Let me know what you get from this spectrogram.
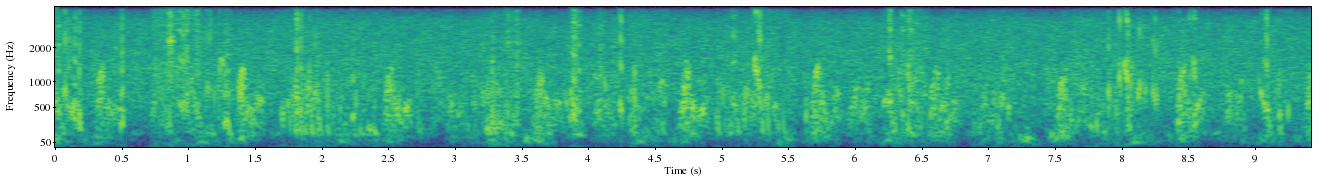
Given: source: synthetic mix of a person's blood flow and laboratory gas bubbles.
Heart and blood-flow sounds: Doppler ultrasound of blood flow; precordium
0.00-0.24 s: bubbles
0.46-0.57 s: bubbles
0.71-1.37 s: bubbles
1.67-2.46 s: bubbles
2.69-2.77 s: bubbles
3.12-3.50 s: bubbles
3.79-4.61 s: bubbles
4.86-5.56 s: bubbles
5.60-5.67 s: bubbles
6.17-6.56 s: bubbles
6.64-6.74 s: bubbles
6.87-7.28 s: bubbles
7.72-8.30 s: bubbles
8.38-8.58 s: bubbles
9.00-9.29 s: bubbles
From the record:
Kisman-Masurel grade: 333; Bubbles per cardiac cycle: rolling drumbeat, 9 or more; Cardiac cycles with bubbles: 50 to 99%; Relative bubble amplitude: loud (0.450 to 0.775); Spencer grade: 3 (all of the cardiac periods contain showers or single bubble signals, but not dominating or overriding the cardiac motion signals); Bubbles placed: only in the low amplitude regions of the cardiac cycle

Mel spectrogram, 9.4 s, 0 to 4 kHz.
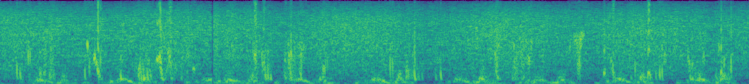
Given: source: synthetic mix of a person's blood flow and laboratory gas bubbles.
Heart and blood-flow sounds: Doppler ultrasound of blood flow; precordium
0.18-0.42 s: bubbles
0.47-0.72 s: bubbles
1.02-1.30 s: bubbles
1.48-1.57 s: bubbles
1.69-2.46 s: bubbles
3.15-3.42 s: bubbles
3.53-3.83 s: bubbles
4.00-4.13 s: bubbles
4.84-4.97 s: bubbles
5.04-5.30 s: bubbles
5.42-5.56 s: bubbles
6.16-6.31 s: bubbles
6.38-6.68 s: bubbles
7.09-7.33 s: bubbles
7.51-7.72 s: bubbles
7.86-8.04 s: bubbles
8.07-8.35 s: bubbles
8.58-8.83 s: bubbles
8.94-9.18 s: bubbles
From the record:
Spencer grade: 3 (all of the cardiac periods contain showers or single bubble signals, but not dominating or overriding the cardiac motion signals); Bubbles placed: anywhere in the cardiac cycle

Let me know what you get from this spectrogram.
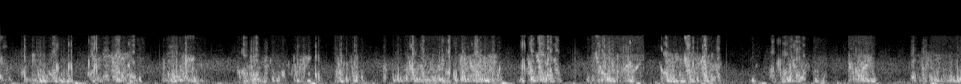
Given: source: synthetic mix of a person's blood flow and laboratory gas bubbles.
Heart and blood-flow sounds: Doppler ultrasound of blood flow; subclavian vein
0.00-0.13 s: bubbles
0.20-0.76 s: bubbles
0.85-1.45 s: bubbles
1.60-2.07 s: bubbles
2.35-3.25 s: bubbles
3.35-3.67 s: bubbles
3.82-5.04 s: bubbles
5.17-5.63 s: bubbles
5.86-6.44 s: bubbles
6.58-7.22 s: bubbles
7.50-7.60 s: bubbles
7.68-8.28 s: bubbles
8.48-8.79 s: bubbles
9.09-9.62 s: bubbles
From the record:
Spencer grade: 4 (maximum detectable bubble signal sounding continuously throughout systole and diastole of every cardiac period, and overriding the amplitude of the normal cardiac signals); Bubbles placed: anywhere in the cardiac cycle

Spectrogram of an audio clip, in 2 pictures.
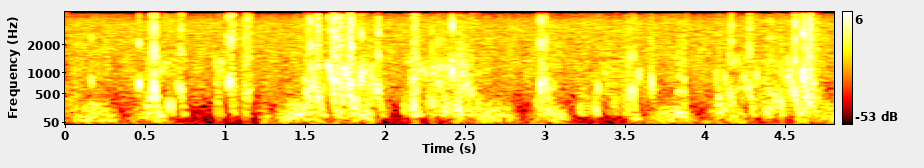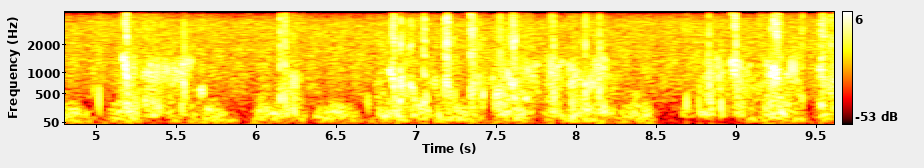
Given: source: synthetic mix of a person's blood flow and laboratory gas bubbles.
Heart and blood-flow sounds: Doppler ultrasound of blood flow; precordium
0.00-0.20 s: bubbles
0.41-0.78 s: bubbles
0.92-1.17 s: bubbles
1.42-2.02 s: bubbles
2.10-2.67 s: bubbles
2.93-3.07 s: bubbles
3.19-3.60 s: bubbles
3.63-3.71 s: bubbles
3.78-3.88 s: bubbles
4.03-4.74 s: bubbles
4.97-5.05 s: bubbles
5.12-5.71 s: bubbles
6.09-6.29 s: bubbles
6.67-7.30 s: bubbles
7.33-8.27 s: bubbles
8.58-9.41 s: bubbles
9.49-9.62 s: bubbles
From the record:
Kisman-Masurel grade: 343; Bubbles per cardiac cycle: rolling drumbeat, 9 or more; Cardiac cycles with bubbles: 100%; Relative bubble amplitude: loud (0.450 to 0.775); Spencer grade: 3 (all of the cardiac periods contain showers or single bubble signals, but not dominating or overriding the cardiac motion signals); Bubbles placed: anywhere in the cardiac cycle

